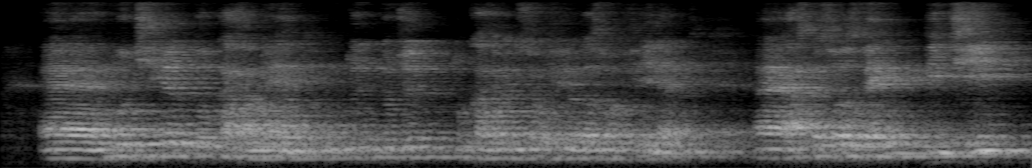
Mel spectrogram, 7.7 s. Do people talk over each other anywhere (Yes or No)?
No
